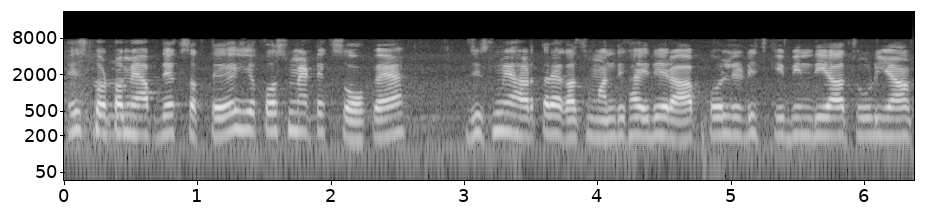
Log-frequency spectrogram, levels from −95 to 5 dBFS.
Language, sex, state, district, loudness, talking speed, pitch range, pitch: Hindi, female, Haryana, Jhajjar, -14 LUFS, 205 wpm, 195-220 Hz, 200 Hz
